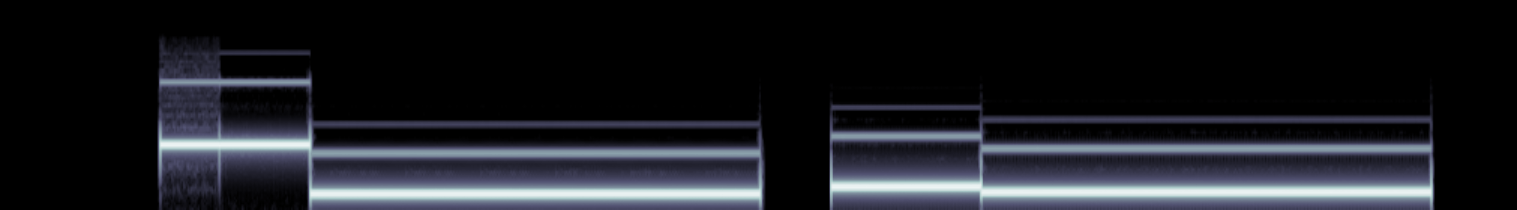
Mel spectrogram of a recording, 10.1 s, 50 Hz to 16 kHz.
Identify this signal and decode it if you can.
Two-tone page, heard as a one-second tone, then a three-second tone, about 1220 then 350 Hz, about 470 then 380 Hz.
